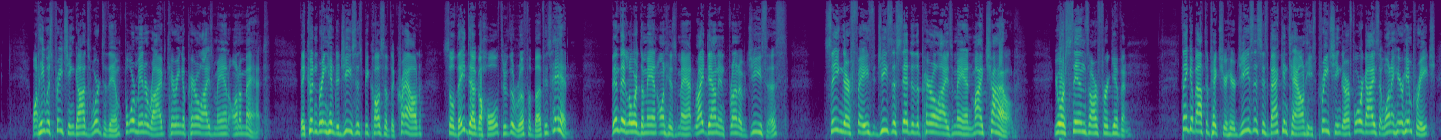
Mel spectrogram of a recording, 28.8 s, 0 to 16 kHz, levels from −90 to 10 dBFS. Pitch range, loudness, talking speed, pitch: 175-230 Hz, -15 LUFS, 185 wpm, 200 Hz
